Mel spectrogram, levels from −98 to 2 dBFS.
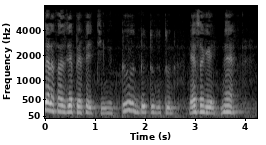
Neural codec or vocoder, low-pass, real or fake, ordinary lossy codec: codec, 24 kHz, 6 kbps, HILCodec; 7.2 kHz; fake; MP3, 32 kbps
